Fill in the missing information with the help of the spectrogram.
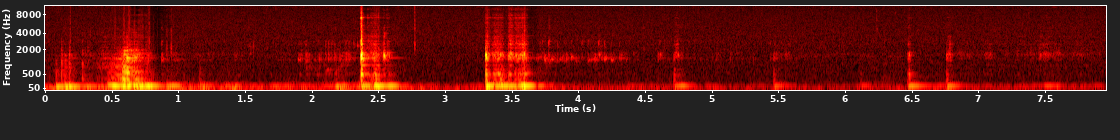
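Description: Muffled knocks and thumps over a low rumble, heard through an underwater camera housing, loudest in the first half and thinning to a few faint ticks later.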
